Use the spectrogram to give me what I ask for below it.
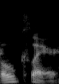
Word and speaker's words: Eau Claire: Yeah, but that's, they want to say that's the correct pronunciation. I think, if I were to say that my name's pronounced a certain way, you kind of have that. if you own it, you can name it whatever you want. So, okay. If you haven't immersed yourself in the Eau Claire culture here locally, you'll find out very quickly that is definitely how they prefer it to be pronounced.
